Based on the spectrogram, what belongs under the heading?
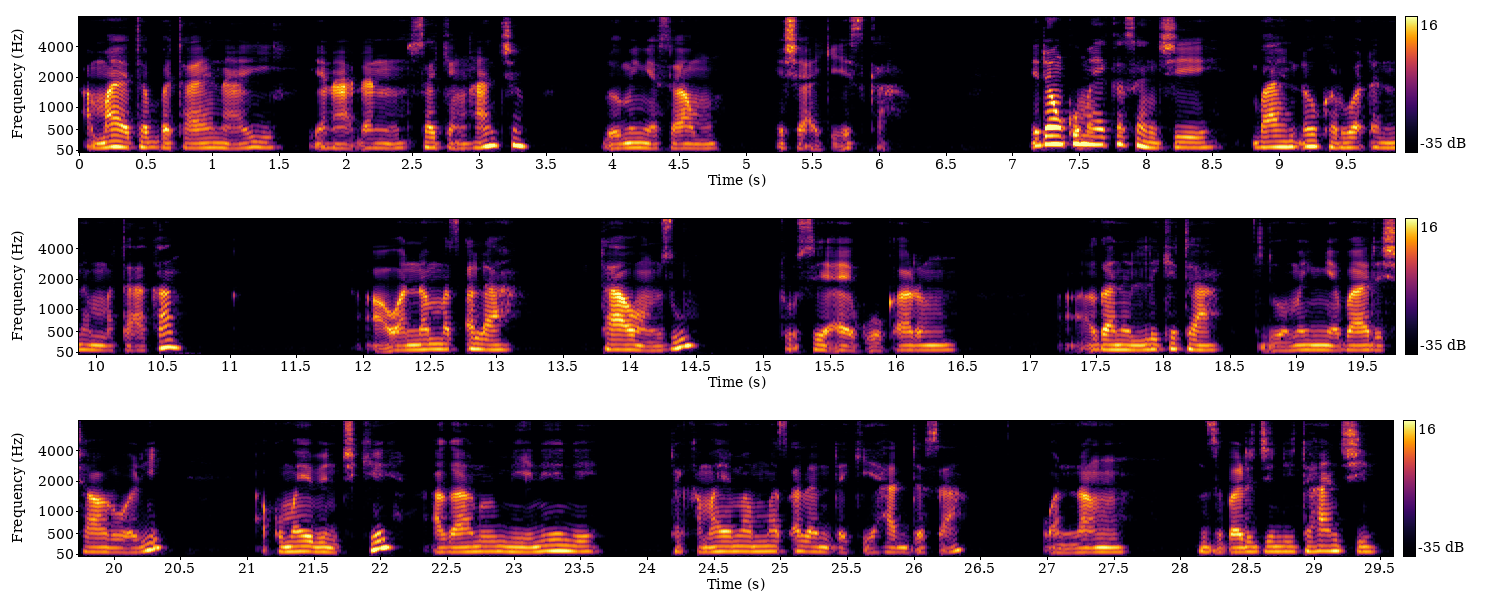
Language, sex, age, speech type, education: Hausa, male, 15-29, spontaneous, secondary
